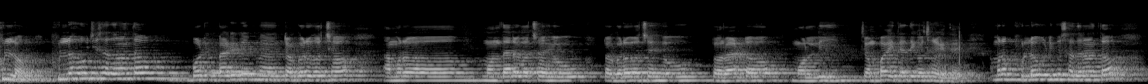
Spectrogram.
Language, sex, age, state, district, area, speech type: Odia, male, 30-45, Odisha, Khordha, rural, spontaneous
